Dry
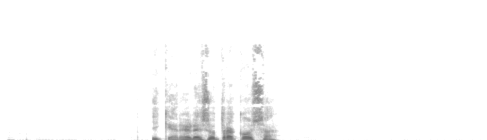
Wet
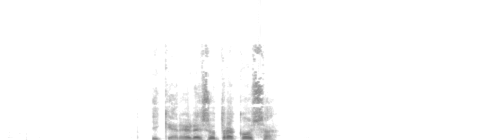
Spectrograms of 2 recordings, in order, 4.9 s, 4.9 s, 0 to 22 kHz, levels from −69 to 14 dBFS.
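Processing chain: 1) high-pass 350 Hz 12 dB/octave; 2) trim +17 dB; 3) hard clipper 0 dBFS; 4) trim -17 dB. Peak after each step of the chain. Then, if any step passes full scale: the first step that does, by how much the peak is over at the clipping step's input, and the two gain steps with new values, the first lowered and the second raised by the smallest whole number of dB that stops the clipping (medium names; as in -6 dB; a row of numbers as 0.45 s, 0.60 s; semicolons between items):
-13.0 dBFS, +4.0 dBFS, 0.0 dBFS, -17.0 dBFS; step 2, 4.0 dB; step 2 +13 dB, step 4 -13 dB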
